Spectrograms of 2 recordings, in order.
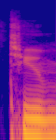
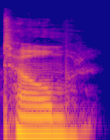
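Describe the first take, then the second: First: The vowel sounds like the vowel in 'room'. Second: The vowel sounds like the vowel in 'home'. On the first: The speaker calls it right. "it's Tomb Raider" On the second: The speaker calls it wrong. "Not Tome"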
